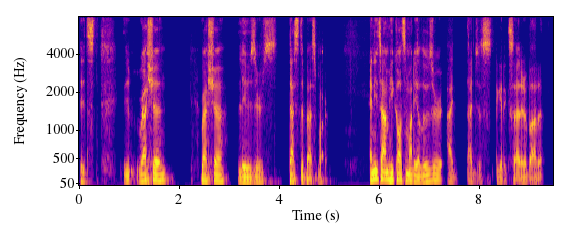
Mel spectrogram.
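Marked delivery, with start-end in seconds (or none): 0.0-3.9 very slow, deliberate, each word drawn out. Adding to a Trump impersonation: Trump impersonation. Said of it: "You can't do a Trump impersonation without saying losers".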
